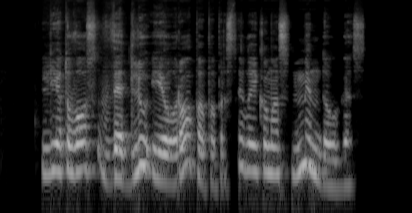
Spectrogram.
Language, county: Lithuanian, Kaunas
